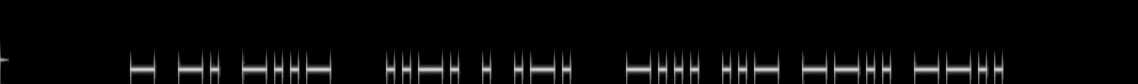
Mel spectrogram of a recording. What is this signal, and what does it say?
Morse code, heard as a keyed tone, about 14 wpm, 700 Hz. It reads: TNX FER BUZZ
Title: Common QSO Phrases 15wpm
